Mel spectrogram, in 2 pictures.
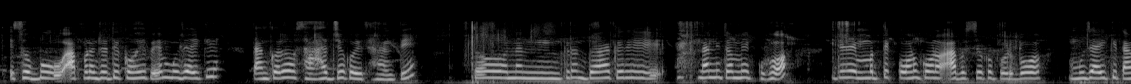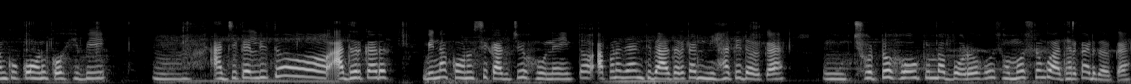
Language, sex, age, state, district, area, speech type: Odia, female, 18-30, Odisha, Nabarangpur, urban, spontaneous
